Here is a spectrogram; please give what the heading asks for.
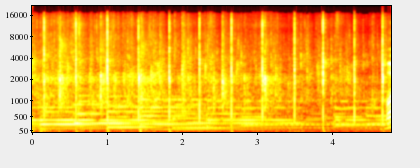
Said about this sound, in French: Est-ce qu'on peut donner une bonne main d'applaudissement à notre Dieu qui nous aime?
